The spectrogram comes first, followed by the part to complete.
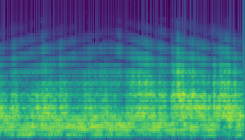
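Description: Upbeat children's TV theme song with synthesizer and guitar, run through heavy audio effects. It plays at a steady, loud level with no pause.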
